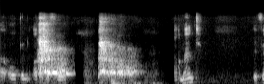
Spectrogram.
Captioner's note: dog barking loudly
